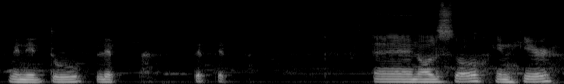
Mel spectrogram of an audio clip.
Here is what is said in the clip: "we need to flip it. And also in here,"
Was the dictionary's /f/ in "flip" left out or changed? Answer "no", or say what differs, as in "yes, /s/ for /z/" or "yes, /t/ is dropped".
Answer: yes, /p/ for /f/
